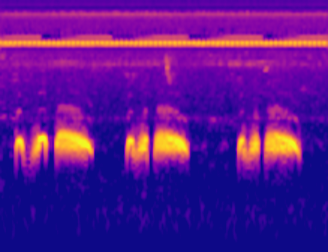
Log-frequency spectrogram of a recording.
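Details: Trained decoy spotted dove calling a distant rival: three rapid phrases, each a pair of short curling notes leading into a longer mellow coo, spaced under two seconds apart.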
